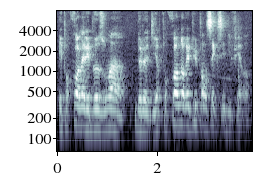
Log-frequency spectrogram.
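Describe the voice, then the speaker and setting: A man, a rabbi, teaching a Talmud lesson, slowly reading out Hebrew and Aramaic terms and explaining each one. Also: medium pitch, fairly even intonation, gravelly, darkish tone. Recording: echoey room with faint ambient noise.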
